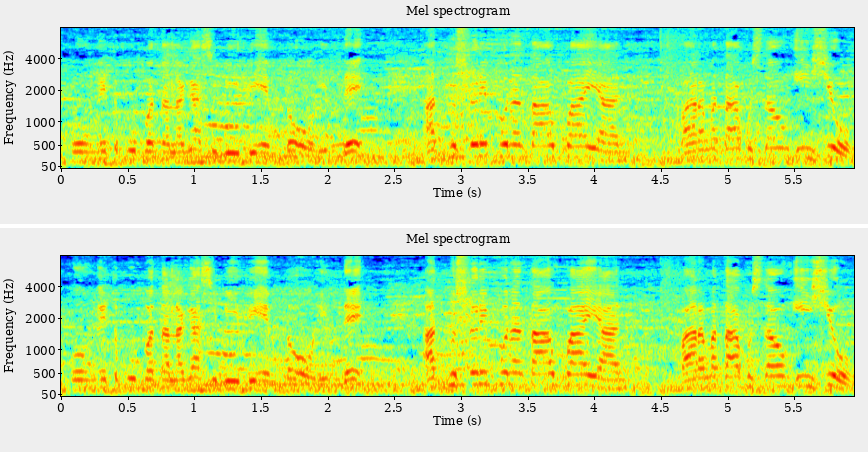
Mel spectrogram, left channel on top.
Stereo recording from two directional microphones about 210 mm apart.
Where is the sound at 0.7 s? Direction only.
45° right (ahead or behind).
